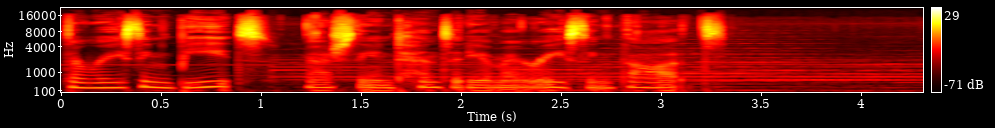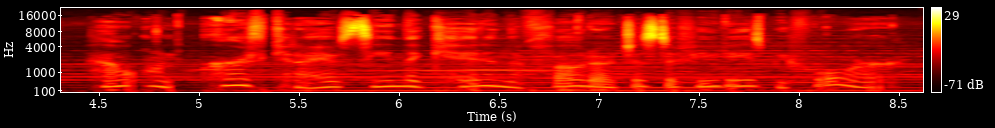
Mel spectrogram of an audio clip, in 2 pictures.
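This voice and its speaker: A woman narrating a first-person audiobook story in an expressive, suspenseful storytelling manner. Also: fairly high pitch, moderate pace, creaky, music in the background.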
